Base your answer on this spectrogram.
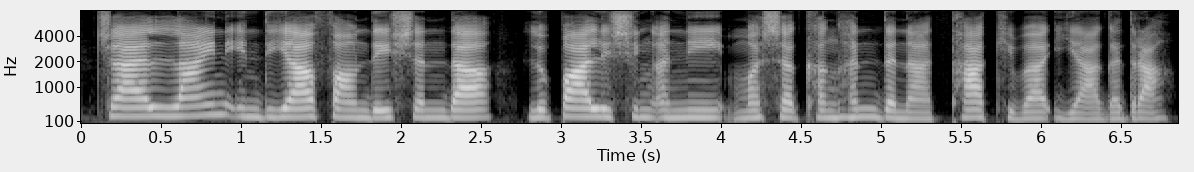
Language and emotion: Manipuri, neutral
